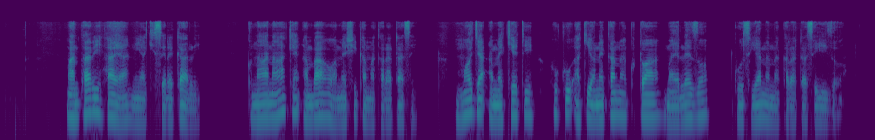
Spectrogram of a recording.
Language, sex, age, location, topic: Swahili, male, 25-35, Kisumu, government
